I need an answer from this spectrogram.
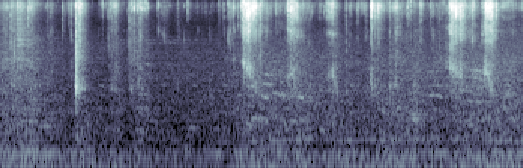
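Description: Close-up eating sounds: crisp fried potato chips bitten and chewed along with a mouthful of rice, giving a series of sharp crunches at uneven intervals, the loudest a little over three seconds in.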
